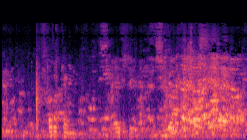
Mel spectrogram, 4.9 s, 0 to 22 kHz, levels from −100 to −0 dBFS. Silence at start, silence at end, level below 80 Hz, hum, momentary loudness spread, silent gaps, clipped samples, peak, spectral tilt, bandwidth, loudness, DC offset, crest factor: 0.05 s; 0 s; -54 dBFS; none; 16 LU; none; under 0.1%; -6 dBFS; -6 dB/octave; 11.5 kHz; -23 LUFS; under 0.1%; 18 dB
